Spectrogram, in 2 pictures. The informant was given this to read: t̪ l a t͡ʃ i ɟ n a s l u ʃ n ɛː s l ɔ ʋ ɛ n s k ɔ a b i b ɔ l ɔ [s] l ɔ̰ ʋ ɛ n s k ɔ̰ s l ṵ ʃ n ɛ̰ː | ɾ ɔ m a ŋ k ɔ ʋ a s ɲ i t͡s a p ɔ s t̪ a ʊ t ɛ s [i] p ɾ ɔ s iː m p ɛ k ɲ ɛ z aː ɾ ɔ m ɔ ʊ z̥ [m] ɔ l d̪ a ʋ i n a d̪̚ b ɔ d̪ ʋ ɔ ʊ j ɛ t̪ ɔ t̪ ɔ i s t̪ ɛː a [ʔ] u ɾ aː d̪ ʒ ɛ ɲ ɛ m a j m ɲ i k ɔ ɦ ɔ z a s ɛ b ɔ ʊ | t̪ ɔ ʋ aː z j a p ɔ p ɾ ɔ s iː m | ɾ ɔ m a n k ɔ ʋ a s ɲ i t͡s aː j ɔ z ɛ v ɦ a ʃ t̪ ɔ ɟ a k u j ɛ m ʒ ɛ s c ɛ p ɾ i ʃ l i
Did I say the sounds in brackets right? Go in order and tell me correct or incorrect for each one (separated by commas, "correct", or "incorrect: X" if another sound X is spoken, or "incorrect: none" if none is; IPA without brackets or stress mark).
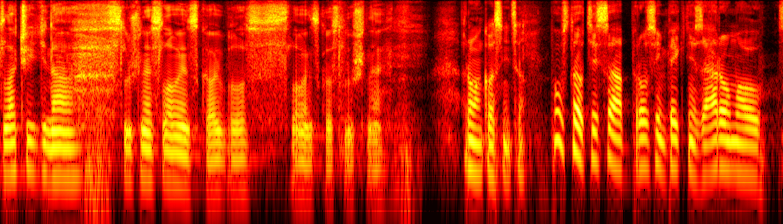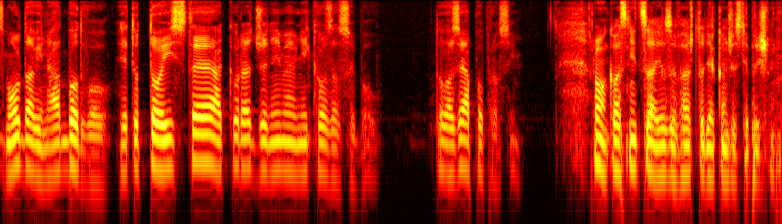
correct, incorrect: a, correct, incorrect: k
